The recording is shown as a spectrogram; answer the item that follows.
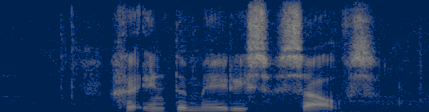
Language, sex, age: Afrikaans, male, 22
